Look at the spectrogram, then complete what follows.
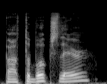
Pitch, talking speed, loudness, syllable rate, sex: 140 Hz, 225 wpm, -17 LUFS, 5.8 syllables/s, male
